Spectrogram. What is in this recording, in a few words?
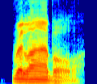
"reliable", British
